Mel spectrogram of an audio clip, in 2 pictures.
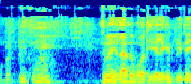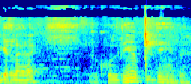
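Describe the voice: A man's dark, mellow voice at medium pitch, fast in pace and fairly even in intonation, with audible room echo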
